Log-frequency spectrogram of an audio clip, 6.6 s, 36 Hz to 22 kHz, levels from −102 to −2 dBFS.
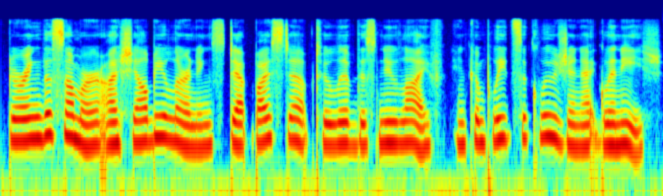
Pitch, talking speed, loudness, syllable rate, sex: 210 Hz, 180 wpm, -16 LUFS, 4.4 syllables/s, female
